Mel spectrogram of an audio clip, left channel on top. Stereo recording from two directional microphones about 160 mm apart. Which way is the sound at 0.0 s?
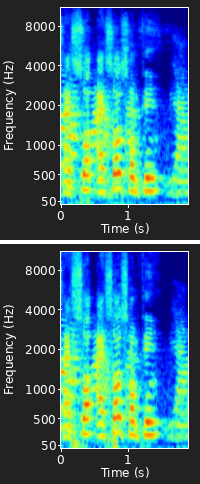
25° right (ahead or behind).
